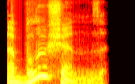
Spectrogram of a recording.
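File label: "ablutions", British English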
